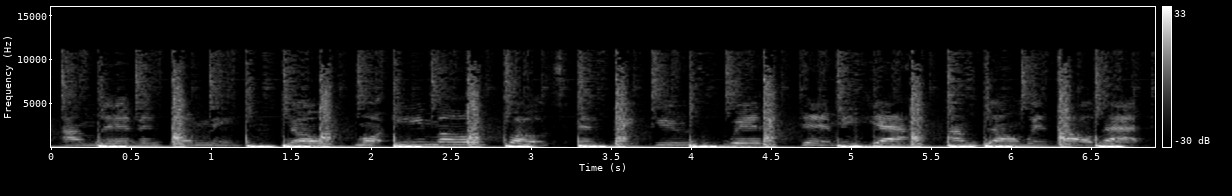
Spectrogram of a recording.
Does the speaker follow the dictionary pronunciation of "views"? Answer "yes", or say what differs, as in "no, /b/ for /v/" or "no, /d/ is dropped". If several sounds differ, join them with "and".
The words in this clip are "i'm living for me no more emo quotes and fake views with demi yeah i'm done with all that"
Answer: no, /z/ is dropped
